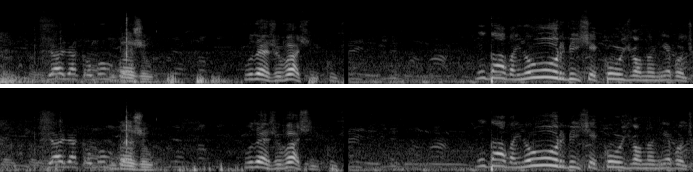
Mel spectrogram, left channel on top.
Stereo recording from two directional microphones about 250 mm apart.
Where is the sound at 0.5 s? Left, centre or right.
Centre.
